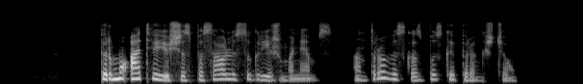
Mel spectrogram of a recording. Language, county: Lithuanian, Klaipėda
